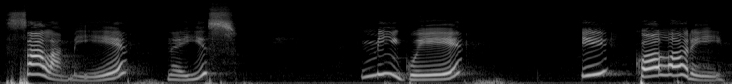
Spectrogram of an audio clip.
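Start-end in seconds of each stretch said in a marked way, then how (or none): 0.1-1.3 SALAMÊ slow, last Ê held long and rising; long closed Ê in Salamê; drawn-out model word. Shown as a demonstration. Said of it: "vamos identificar junto com a tia". 3.6-7.2 MINGUÊ and COLORÊ louder, final Ê stretched; long closed Ê on each word; drawn-out model words. Shown as a demonstration. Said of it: "vamos identificar junto com a tia".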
